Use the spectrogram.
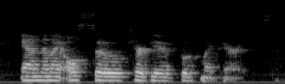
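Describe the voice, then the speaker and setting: Fairly low pitch from a woman, her voice somewhat breathy. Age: 40s. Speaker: caregiver and homeschool mom. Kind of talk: interview.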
